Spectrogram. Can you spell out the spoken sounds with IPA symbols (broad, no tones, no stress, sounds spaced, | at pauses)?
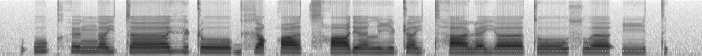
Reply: ʔ u kʰ ø ŋ ɜ j t ɜː vʲ ɛ ʈ oː ɡ xʲ u qʷ ɜ t͡sʰ ɑ ɾʲ ɜ l iː ʈ ɜ j tʰ a ɳ ɛ j ɜː t oː sʷ ɜː ʔ i t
